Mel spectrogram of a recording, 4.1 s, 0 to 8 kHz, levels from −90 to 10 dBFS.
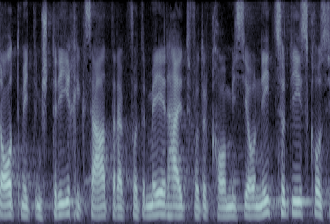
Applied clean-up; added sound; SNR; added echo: none; none; none; none.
